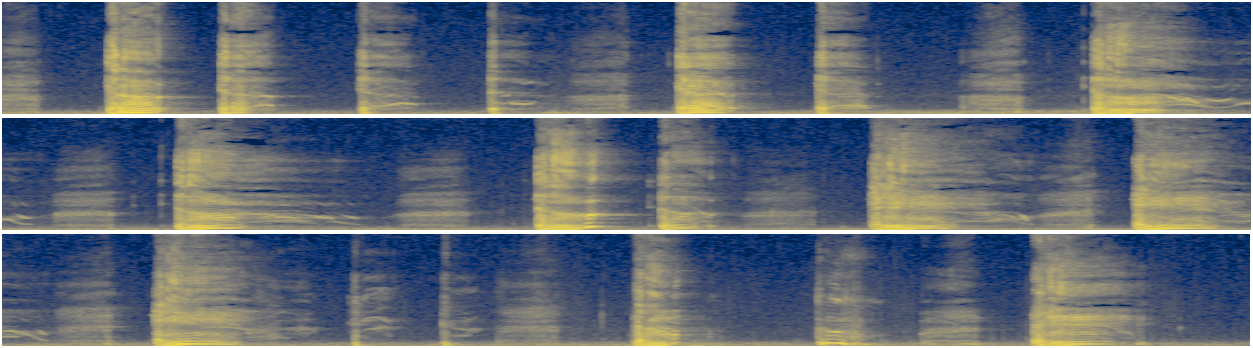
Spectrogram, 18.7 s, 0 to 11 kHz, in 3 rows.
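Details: About twenty harsh, explosive coughs in quick succession with strained gasps between them; a choking coughing fit with trouble breathing after a 20-minute morning walk or workout.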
